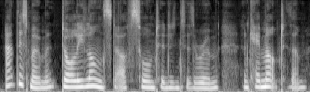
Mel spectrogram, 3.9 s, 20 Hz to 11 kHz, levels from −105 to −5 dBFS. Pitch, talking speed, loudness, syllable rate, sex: 210 Hz, 215 wpm, -18 LUFS, 5.9 syllables/s, female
